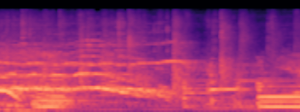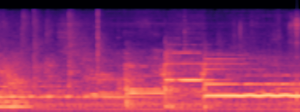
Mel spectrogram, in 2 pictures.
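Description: Electric guitar through a stage amp playing long sustained notes between songs, one bending down in pitch near the start, then a few held notes with short breaks between them.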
